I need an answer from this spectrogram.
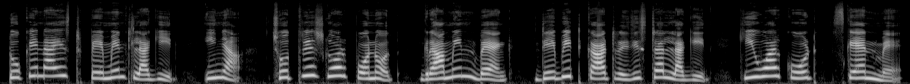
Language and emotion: Santali, neutral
